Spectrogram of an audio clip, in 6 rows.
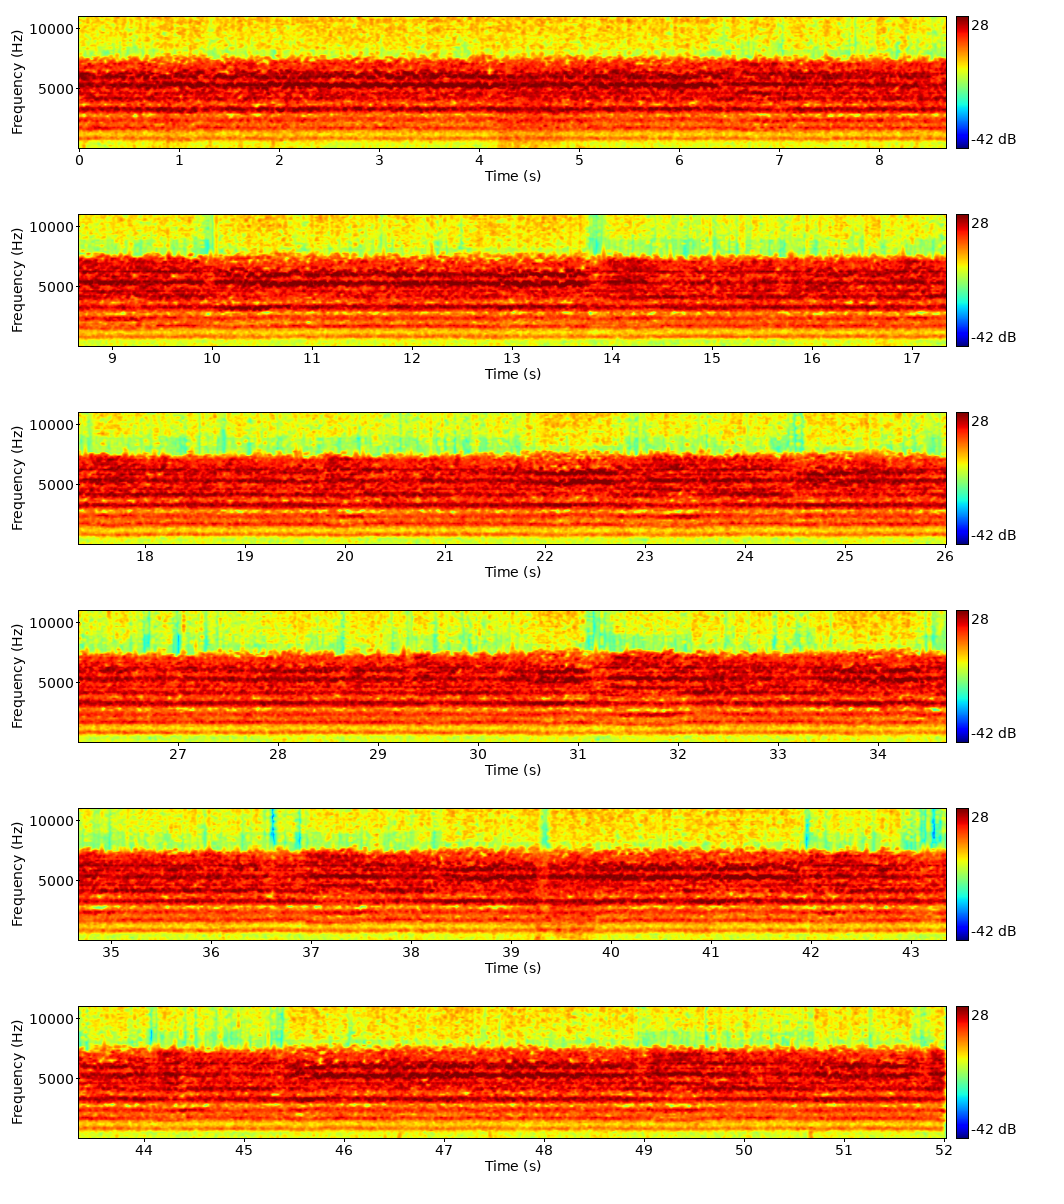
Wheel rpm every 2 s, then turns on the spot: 230, 240, 230, 230, 230, 220, 230, 230, 230, 230, 230, 220, 230, 230, 230, 220, 230, 220, 220, 210, 220, 230, 230, 230, 230, 230.
none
